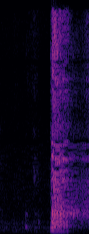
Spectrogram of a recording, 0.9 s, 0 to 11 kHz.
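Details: Adult with Tourette's syndrome, over 40 years old: a single abrupt cough-like throat noise bursting out of near silence; a simple vocal tic.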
